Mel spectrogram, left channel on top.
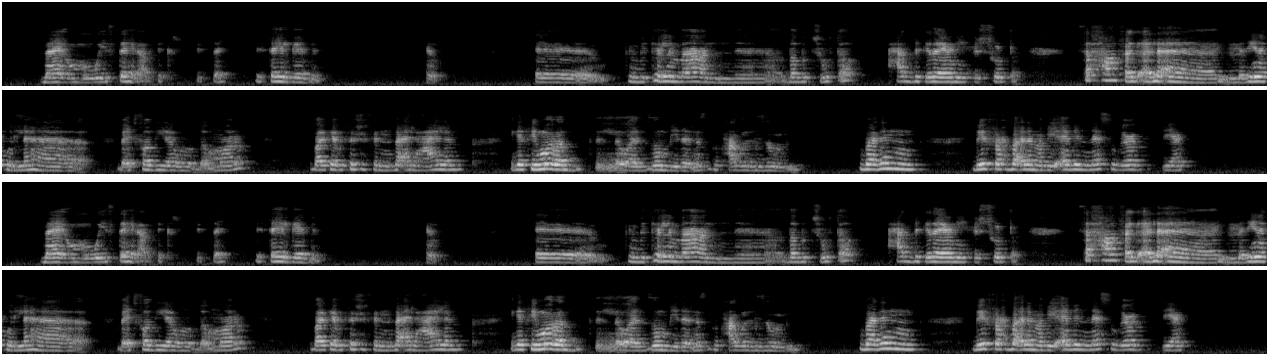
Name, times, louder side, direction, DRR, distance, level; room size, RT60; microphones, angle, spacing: voice 1, 0.4-1.5 2.1-2.2 2.5-3.2 4.2-4.4 5.3-8.5 8.9-10.6 10.8-13.5 13.8-15.1 15.7-17.3 17.7-20.6 21.2-21.9 22.4-24.4, equal, 10° right, 0.8 m, -24 dB
4.1 x 2.2 x 4.1 m
head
